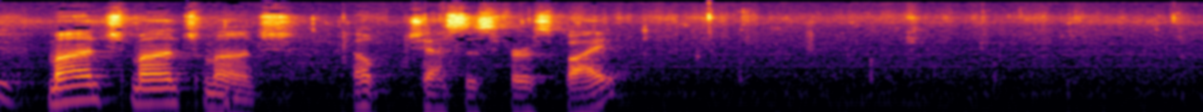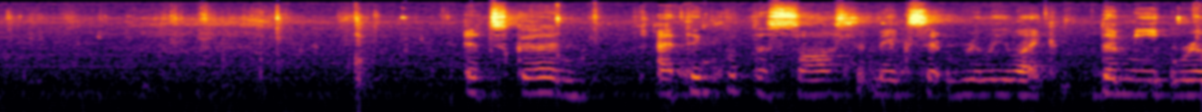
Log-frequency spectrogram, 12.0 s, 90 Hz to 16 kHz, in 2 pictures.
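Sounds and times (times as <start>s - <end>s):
person chewing food: 3.1s - 9.2s.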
